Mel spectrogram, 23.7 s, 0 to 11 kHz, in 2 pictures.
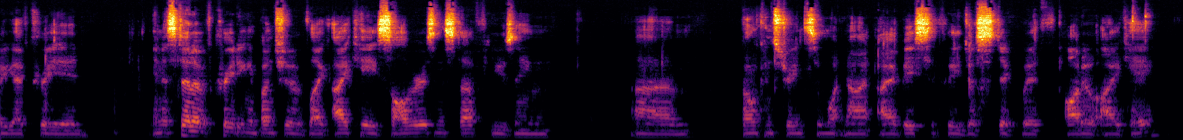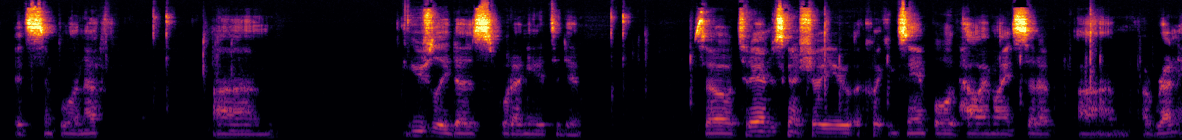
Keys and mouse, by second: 9.7 t, 20.8 middle click, 21.0 middle click.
